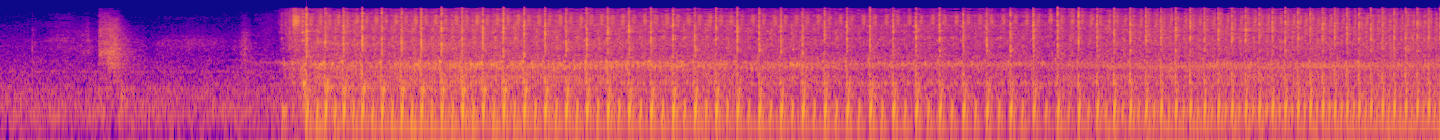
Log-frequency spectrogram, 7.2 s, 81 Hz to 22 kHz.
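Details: Lynx 15 engine, just built, restarted after fixing a fuel pickup tube that fell off the tank bung and let the carburettor suck air: fires at once and settles into a fast, even buzzing run without stumbling or surging; runs fine.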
